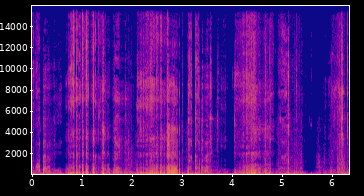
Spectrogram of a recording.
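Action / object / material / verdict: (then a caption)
scrape / wooden colored pencil / wood / none. A yellow utility knife blade shaves a small, solid blue wooden colored pencil over a pile of shavings. Quick, repeated scraping strokes come in uneven bursts, each a short, dry, crunchy shave with little ring and mostly low-end weight.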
